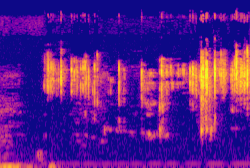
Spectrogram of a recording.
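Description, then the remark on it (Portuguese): Crunchy Sucrilhos breakfast cereal being chewed, a quick run of irregular crackling crunches that grow denser toward the end, fairly quiet, with no one talking. “Eu ouvi sucrilhos sendo mastigados.”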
